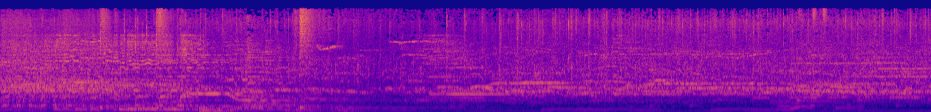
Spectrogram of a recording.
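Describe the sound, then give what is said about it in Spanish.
A church audience in Texas erupts in loud, sustained shouting and cheering during a worship service, with whoops and overlapping voices for the full stretch, swelling at the start and staying dense throughout. “Deme el grito más fuerte que tú puedas.”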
